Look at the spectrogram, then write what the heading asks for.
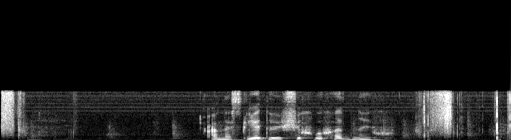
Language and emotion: Russian, neutral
